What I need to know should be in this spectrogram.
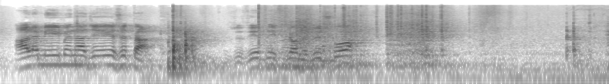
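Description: A heavy metal casing thuds and scrapes as it is turned over.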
